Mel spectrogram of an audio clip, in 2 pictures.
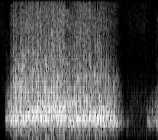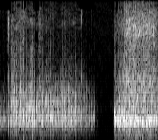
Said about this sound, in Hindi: सबसे पहली चीज जो मैं आपको सुना रहा हूँ वो है चीयर स्काइप की आवाज, यानी कुर्सियों को खींचने एक जगह से दूसरे जगह करने की आवाज। कुर्सियों को खींचा जाता है, कैसे करते हैं देखिए, प्लास्टिक चेयर से हम प्रैक्टिकल कर रहे हैं, ध्यान दीजिएगा।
